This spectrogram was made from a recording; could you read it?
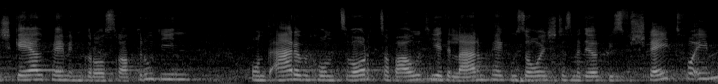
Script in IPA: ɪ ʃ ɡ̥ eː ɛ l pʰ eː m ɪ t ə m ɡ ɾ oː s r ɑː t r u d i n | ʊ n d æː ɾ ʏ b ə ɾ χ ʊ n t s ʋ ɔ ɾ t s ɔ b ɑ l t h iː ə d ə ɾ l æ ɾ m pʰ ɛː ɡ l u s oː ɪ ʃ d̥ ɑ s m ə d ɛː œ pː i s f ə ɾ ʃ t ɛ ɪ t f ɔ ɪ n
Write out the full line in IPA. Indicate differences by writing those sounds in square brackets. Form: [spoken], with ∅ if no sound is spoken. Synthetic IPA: ɪ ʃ ɡ̥ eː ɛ l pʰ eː m ɪ t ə m ɡ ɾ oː s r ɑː t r u d i n | ʊ n d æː ɾ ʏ b ə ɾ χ ʊ n t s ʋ ɔ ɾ t s [o] b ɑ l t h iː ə d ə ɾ l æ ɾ m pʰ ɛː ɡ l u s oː ɪ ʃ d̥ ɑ s m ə d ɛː œ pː i s f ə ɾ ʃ t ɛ ɪ t f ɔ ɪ [m]

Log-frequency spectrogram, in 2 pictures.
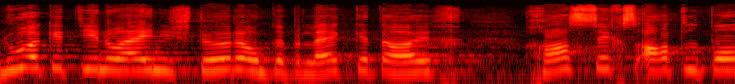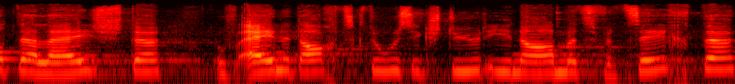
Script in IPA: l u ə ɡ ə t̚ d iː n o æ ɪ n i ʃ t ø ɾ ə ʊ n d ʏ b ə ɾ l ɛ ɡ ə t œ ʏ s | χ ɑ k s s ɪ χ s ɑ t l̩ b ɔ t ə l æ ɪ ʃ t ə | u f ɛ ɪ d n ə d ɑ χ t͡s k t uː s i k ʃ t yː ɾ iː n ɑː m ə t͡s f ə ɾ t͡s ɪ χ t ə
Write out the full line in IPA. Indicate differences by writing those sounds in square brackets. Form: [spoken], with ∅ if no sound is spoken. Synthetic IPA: l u ə ɡ ə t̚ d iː n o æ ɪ n i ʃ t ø ɾ ə ʊ n d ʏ b ə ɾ l ɛ ɡ ə t œ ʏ [χ] | χ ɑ [∅] s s ɪ χ s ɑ t l̩ b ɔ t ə l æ ɪ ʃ t ə | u f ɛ ɪ [∅] n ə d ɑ χ t͡s k t uː s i k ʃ t yː ɾ iː n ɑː m ə t͡s f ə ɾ t͡s ɪ χ t ə

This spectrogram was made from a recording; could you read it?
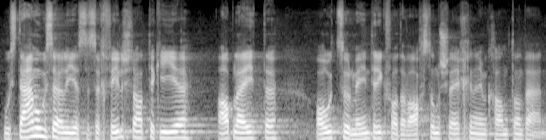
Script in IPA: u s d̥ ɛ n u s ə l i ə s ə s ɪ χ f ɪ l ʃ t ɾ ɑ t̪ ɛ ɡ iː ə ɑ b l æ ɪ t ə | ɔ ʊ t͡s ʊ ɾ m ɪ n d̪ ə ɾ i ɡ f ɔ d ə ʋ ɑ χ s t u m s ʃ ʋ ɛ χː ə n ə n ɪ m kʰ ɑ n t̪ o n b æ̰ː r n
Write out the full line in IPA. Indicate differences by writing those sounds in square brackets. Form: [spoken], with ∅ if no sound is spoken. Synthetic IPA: u s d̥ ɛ [m] u s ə l i ə s ə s ɪ χ f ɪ l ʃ t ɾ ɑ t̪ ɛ ɡ iː ə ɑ b l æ ɪ t ə | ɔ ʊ t͡s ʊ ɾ m ɪ n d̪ ə ɾ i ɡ f ɔ d ə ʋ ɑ χ s t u m s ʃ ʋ ɛ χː ə n ə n ɪ m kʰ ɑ n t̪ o n b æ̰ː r n

